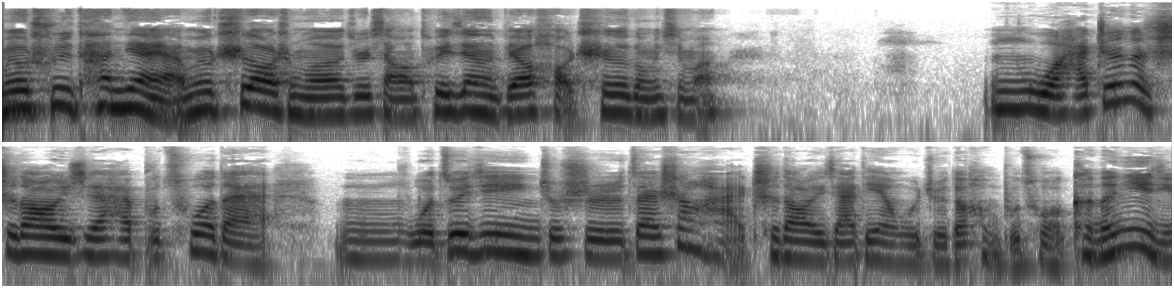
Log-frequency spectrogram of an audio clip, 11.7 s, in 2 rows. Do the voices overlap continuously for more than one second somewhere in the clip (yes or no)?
no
